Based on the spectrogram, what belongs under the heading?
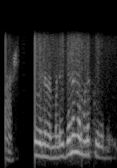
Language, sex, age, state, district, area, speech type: Malayalam, female, 45-60, Kerala, Idukki, rural, conversation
